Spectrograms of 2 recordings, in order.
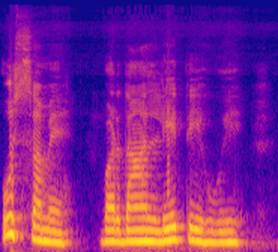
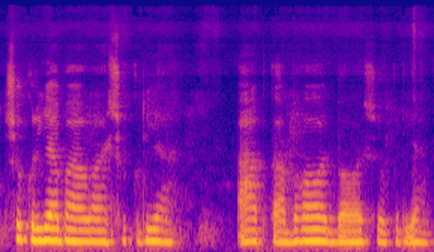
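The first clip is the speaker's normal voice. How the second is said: much softer, hushed thanks, slowing into the closing; soft grateful thanks; 5 dB quieter than usual. Real, not acted. Reader softly thanks Baba after the reading, hushed and devout. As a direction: murmur the thanks as a devout farewell.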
